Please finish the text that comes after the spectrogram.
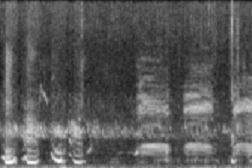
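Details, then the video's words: Pheasant chicks in a forest, reacting to the call of a pheasant: a quick run of four clear, downward-sliding peeps, then two longer harsh, buzzy calls and a final short peep, with low rumble beneath. "Pheasant chicks dancing to the sound of the pheasant"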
